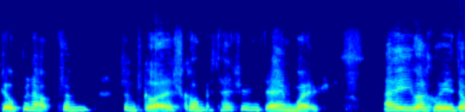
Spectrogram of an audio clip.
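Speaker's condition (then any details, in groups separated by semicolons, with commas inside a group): Cerebral palsy; affects balance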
